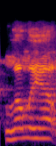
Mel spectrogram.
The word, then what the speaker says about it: Lilia: Lilia, let it go, Sinclair.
